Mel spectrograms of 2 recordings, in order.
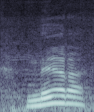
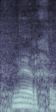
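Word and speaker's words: Nerja: этот городок называется нерха по-моему так нужно эту букву произносить Я думал Нера нерха Да там такие хоромы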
